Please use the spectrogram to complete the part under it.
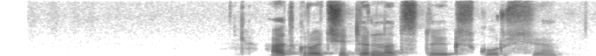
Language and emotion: Russian, neutral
